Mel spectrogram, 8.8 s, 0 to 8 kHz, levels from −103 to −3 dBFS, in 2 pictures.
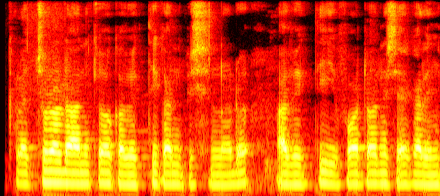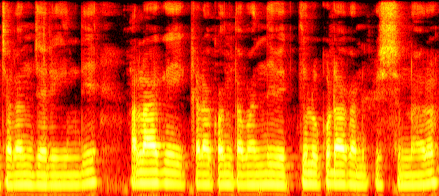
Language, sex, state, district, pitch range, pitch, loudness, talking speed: Telugu, male, Andhra Pradesh, Sri Satya Sai, 115-125 Hz, 115 Hz, -17 LUFS, 125 wpm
